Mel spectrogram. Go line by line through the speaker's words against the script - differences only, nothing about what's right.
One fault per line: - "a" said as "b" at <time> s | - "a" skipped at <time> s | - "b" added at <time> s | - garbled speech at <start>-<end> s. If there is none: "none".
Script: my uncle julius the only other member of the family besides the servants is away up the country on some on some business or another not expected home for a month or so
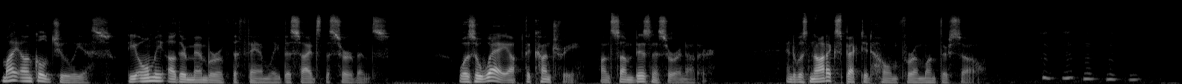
- "is" said as "was" at 4.6 s
- "on some" skipped at 6.3 s
- "and was" added at 7.8 s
